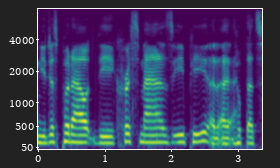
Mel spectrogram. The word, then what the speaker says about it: Christmazz: I mean, you just put out the Christmazz EP. I hope that's how you pronounce it?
